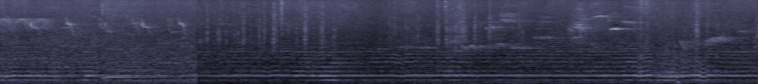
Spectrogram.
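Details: Tree bumblebees buzzing inside their nest: a steady, droning hum with a rich stack of overtones that runs unbroken throughout, plus faint high chirps and scratchy rustles in the background.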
